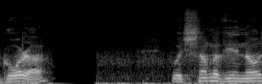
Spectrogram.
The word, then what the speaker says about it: gora: reads indic languages but the first three syllables there is actually one syllable is go in bengali and then the second is oriya and it says ra and it's a long a so the the name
